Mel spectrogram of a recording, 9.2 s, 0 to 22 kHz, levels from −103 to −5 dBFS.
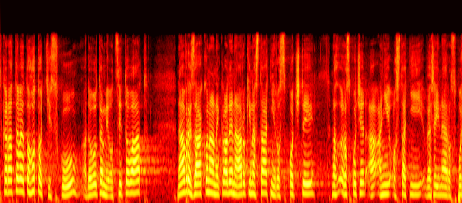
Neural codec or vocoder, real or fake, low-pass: none; real; 10.8 kHz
